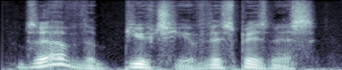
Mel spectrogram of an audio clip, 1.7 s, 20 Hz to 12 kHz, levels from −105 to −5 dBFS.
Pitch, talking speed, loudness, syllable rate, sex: 105 Hz, 210 wpm, -18 LUFS, 7.6 syllables/s, male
